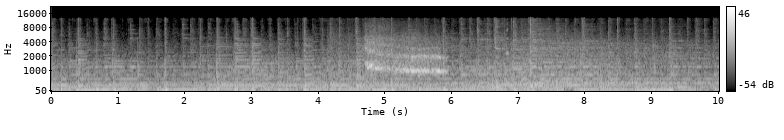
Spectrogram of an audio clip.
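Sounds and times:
background music: 0.0 - 10.0
tyre screeching: 4.5 - 7.2.

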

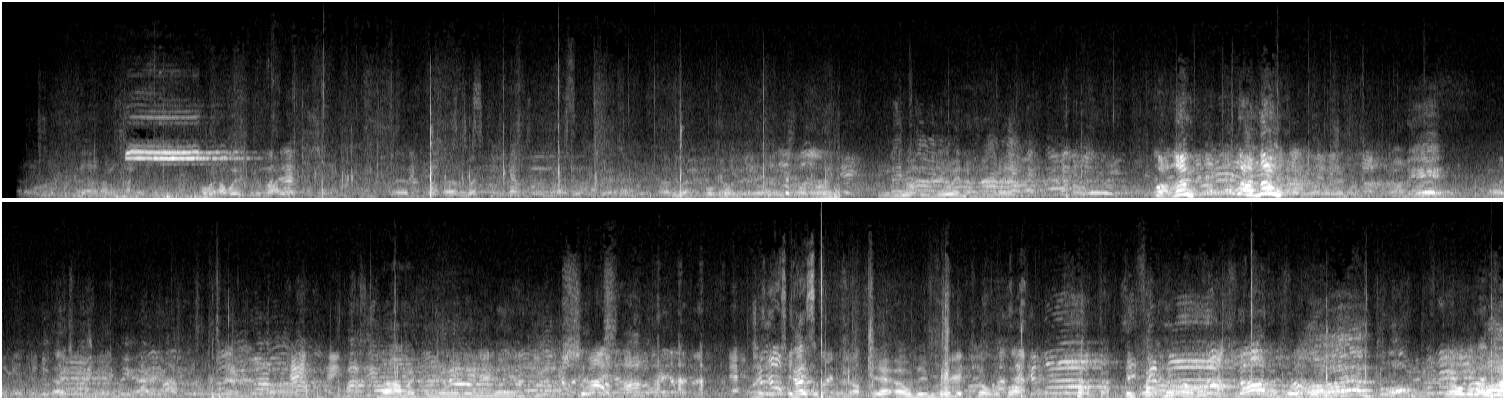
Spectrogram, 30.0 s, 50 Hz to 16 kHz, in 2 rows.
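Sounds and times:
spectators talking and calling out: 0.5 - 30.0
players shouting: 9.0 - 14.1, 15.4 - 23.5, 24.5 - 30.0.

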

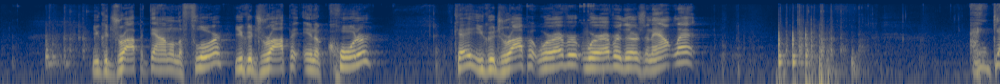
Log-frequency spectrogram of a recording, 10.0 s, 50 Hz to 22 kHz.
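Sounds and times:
plastic chargers set down on table: 0.5 - 0.9, 7.8 - 8.7.

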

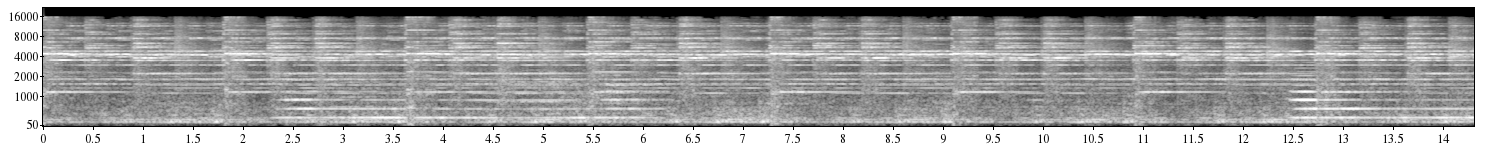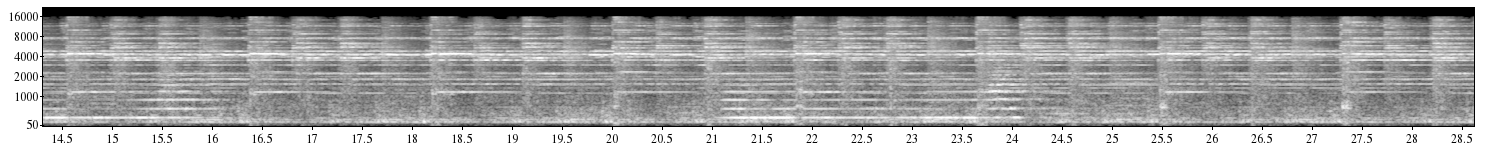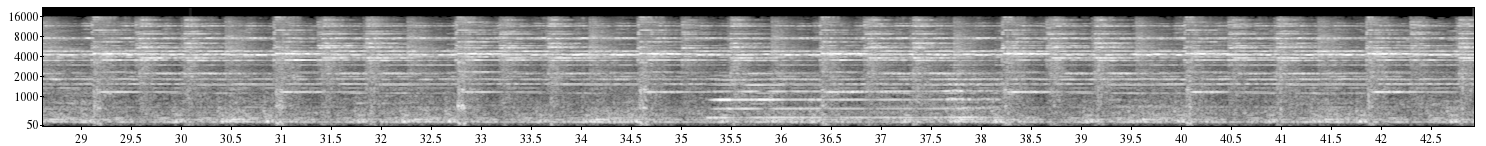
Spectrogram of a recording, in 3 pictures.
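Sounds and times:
temple bells clanging: 0.0 - 42.9
conch shell blown: 2.2 - 6.5, 12.4 - 16.6, 21.0 - 24.6, 35.2 - 38.7.

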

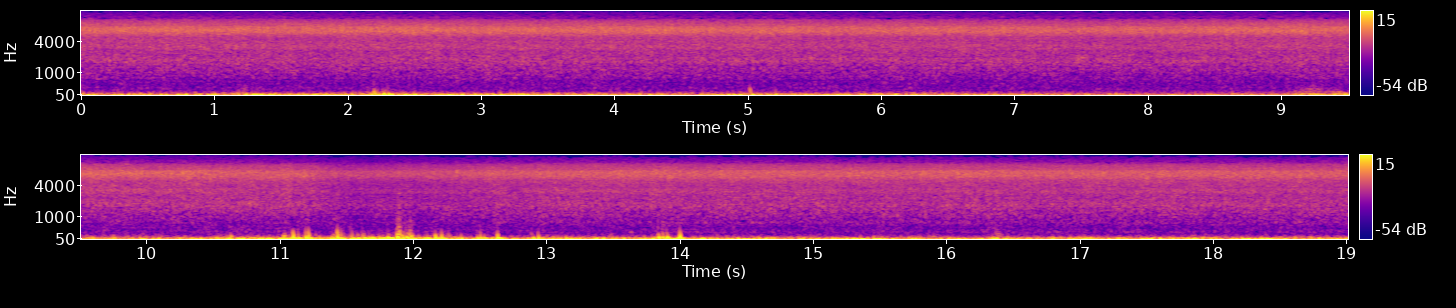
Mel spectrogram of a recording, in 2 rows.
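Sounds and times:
aquarium water rushing and hissing: 0.0 - 19.0
low rumble: 9.0 - 17.8.

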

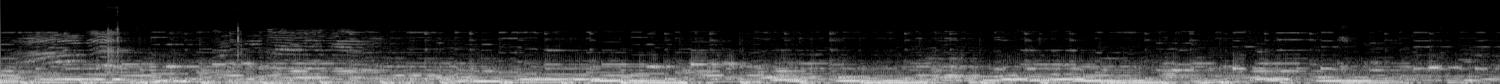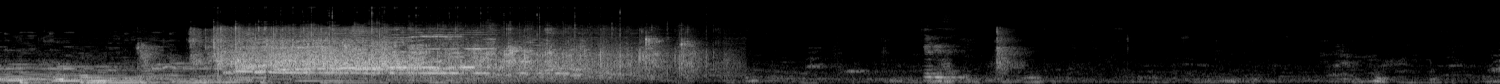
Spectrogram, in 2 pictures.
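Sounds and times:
organ-like keyboard music: 0.0 - 17.2
congregation applauding: 16.4 - 22.4.

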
